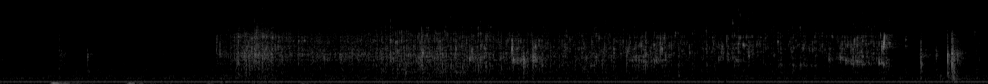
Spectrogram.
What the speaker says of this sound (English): And then you just take your water bottle and add water to the line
